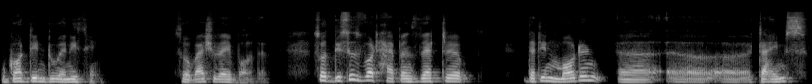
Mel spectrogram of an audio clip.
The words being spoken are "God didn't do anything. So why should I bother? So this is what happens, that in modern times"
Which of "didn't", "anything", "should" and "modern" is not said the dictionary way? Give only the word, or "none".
anything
